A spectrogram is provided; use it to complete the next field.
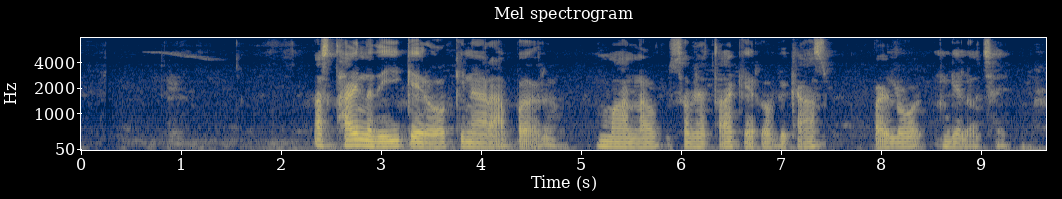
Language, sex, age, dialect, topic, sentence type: Maithili, male, 18-24, Angika, agriculture, statement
